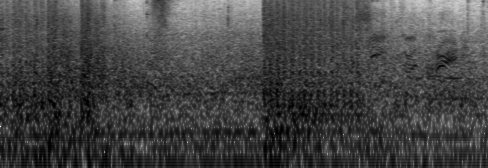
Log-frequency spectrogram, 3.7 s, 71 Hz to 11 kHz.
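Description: Machine gun fire in Company of Heroes 2, a World War II real-time strategy game, rattling in dense continuous bursts amid a busy battlefield mix, with an overlapping second burst midway.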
